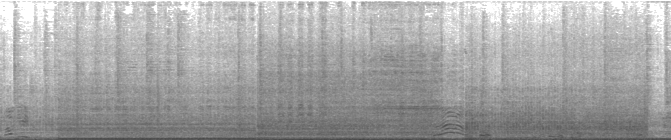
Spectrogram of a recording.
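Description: A four-wheel-drive engine idles and roars as it labours through mud.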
